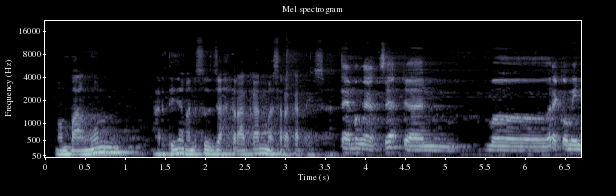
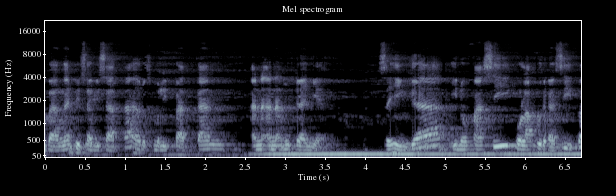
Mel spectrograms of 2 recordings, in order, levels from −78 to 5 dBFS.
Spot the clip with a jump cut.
first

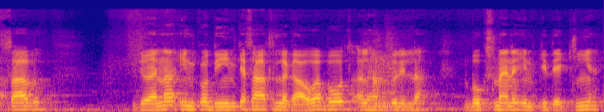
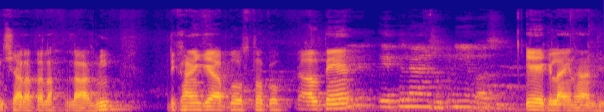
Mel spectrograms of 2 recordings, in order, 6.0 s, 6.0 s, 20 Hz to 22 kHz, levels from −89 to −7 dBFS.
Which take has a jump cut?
second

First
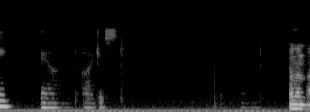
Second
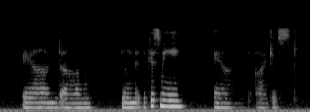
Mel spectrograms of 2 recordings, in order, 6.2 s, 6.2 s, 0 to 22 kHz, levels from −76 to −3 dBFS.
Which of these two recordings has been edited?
first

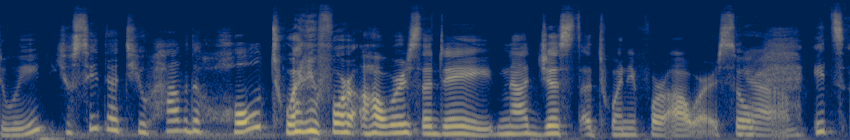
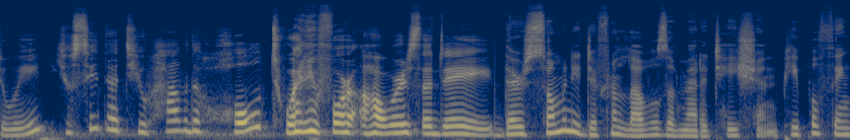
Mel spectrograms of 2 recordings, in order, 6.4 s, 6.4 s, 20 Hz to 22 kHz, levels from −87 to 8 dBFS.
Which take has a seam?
second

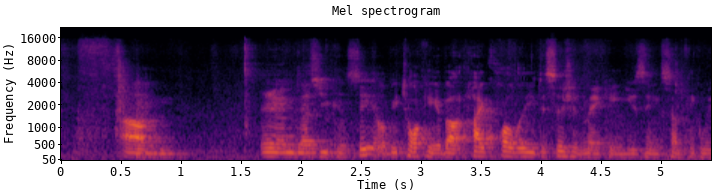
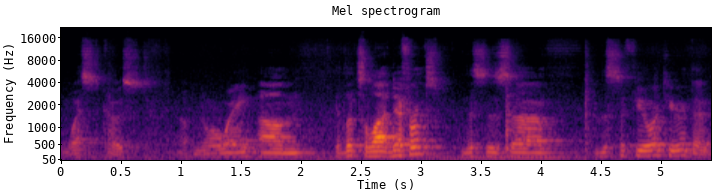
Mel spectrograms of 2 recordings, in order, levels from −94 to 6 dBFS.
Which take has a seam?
second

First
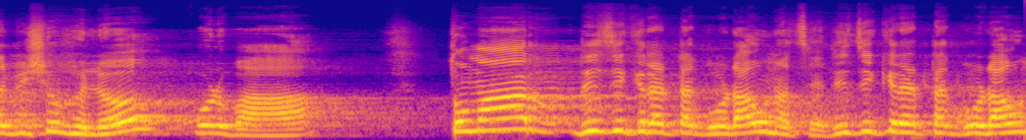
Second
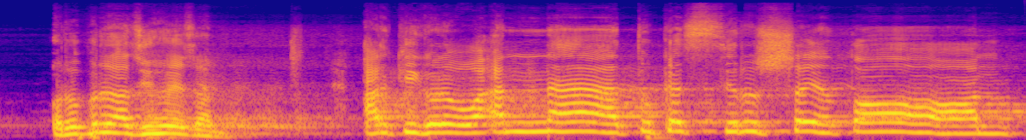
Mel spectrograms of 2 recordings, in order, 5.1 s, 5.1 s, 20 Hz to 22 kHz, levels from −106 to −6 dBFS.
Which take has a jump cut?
first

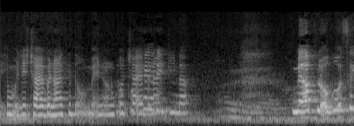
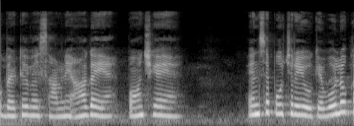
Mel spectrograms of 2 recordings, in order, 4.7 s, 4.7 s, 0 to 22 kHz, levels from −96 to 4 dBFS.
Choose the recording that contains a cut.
first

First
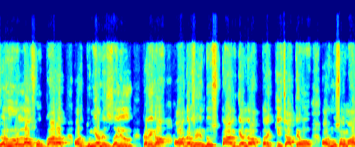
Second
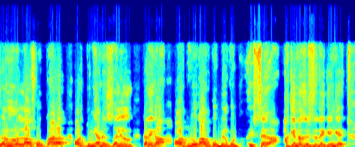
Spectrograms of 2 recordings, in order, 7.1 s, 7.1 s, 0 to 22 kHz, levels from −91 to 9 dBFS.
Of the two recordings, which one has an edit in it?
first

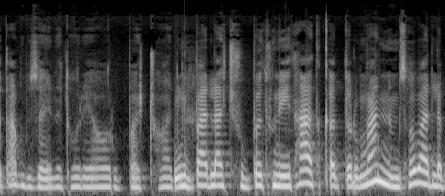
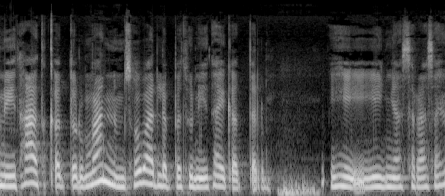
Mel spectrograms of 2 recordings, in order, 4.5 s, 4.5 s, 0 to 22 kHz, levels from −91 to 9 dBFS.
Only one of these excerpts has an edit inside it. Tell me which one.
first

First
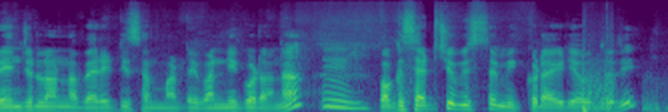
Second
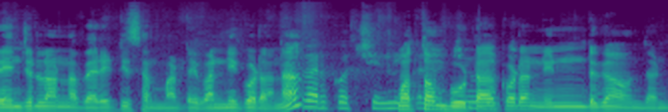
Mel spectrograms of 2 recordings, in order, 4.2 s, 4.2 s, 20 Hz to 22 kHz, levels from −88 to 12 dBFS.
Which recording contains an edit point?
second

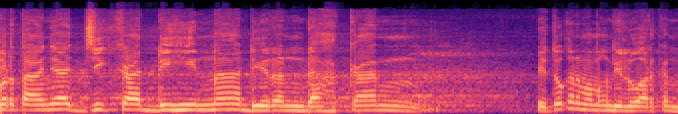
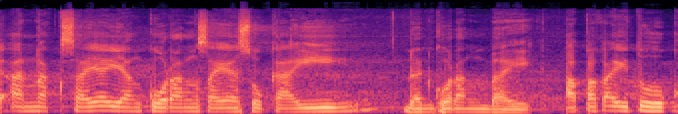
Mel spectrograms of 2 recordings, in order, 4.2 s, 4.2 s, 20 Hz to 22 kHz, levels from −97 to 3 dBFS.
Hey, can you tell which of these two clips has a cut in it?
second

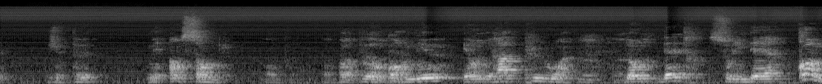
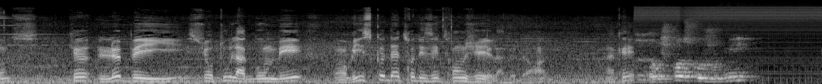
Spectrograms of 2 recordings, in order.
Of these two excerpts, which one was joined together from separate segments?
second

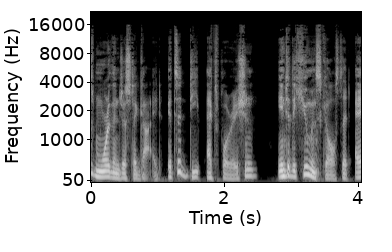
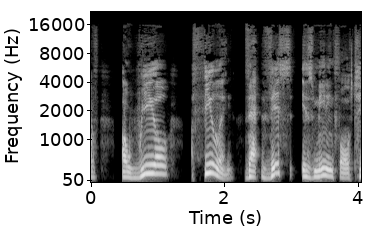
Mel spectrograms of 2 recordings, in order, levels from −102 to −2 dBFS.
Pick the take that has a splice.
second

